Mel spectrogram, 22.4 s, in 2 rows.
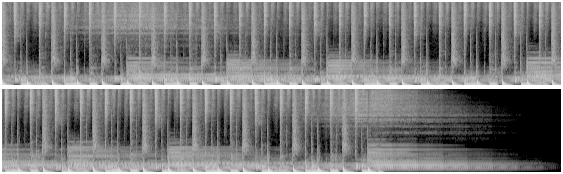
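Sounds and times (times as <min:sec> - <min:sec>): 
launchpad music in F minor: 0:00.0 - 0:21.3.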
